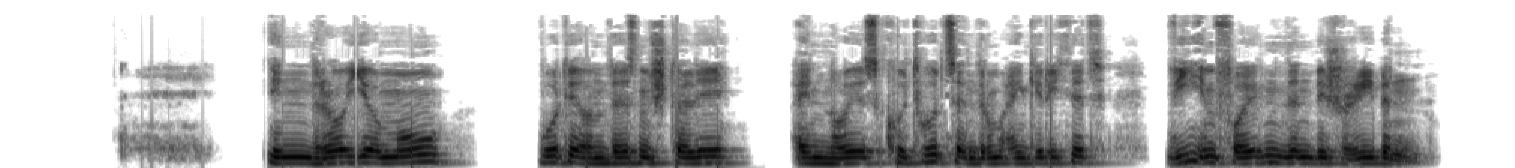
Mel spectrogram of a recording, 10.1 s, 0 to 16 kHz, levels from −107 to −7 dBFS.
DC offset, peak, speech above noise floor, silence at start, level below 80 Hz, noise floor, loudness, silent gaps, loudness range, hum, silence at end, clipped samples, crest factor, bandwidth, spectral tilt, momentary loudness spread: under 0.1%; 0 dBFS; 31 dB; 1.8 s; -52 dBFS; -46 dBFS; -16 LUFS; 3.19-3.59 s, 5.10-5.28 s, 7.66-7.78 s; 2 LU; none; 0.65 s; under 0.1%; 16 dB; 11.5 kHz; -6 dB/octave; 7 LU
